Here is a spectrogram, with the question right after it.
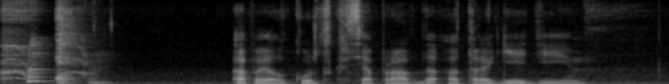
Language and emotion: Russian, neutral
